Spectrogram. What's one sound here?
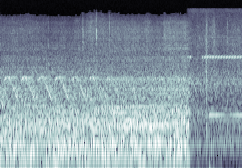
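A vehicle engine rumbles low and steady from inside the cab.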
